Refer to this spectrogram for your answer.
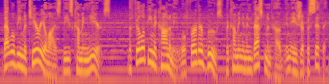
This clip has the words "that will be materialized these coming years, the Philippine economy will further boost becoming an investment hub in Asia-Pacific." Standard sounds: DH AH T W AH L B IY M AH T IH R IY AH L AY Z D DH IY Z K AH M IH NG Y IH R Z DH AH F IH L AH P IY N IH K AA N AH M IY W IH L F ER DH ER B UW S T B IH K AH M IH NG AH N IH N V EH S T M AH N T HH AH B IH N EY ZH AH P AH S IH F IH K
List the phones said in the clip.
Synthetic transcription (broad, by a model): DH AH T W AH L B IY M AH T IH R IY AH L AY Z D DH IY Z K AH M IH NG Y IH R Z DH AH F IH L AH P IY N IH K AA N AH M IY W IH L F ER DH ER B UW S T B IH K AH M IH NG AH N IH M V EH S T M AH N T HH AH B IH N EY ZH AH P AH S IH F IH K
